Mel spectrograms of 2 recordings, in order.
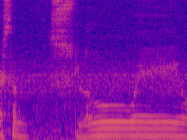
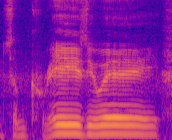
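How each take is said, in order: First: Drawn-out, slow delivery. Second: Loud, stretched-out silly delivery; crazy way. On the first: Teacher showing students something to copy, slow way. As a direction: stretch the words right out. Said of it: "or some slow way". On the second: Teacher showing students something to copy, crazy way. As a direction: draw it out loud and goofy. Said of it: "say it in some crazy way". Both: Shown as a demonstration.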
